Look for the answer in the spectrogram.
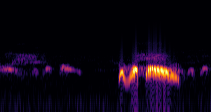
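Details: Decoy spotted dove for luring doves: a loud stuttering coo and a long falling coo, preceded and followed by softer distant cooing from other doves.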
